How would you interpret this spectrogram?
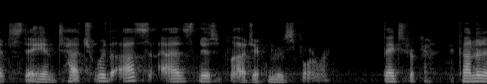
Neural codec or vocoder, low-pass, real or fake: autoencoder, 22.05 kHz, a latent of 192 numbers a frame, VITS, trained on one speaker; 7.2 kHz; fake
